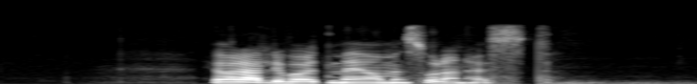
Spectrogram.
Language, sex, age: Swedish, female, 24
